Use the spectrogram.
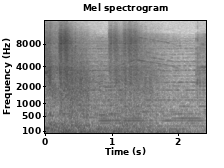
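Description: Photon cannons firing at Vultures in StarCraft: Brood War, killing several: a quick run of booming, blast-like shots over a dense rumble, loud at the start and fading a little toward the end, with no one speaking.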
